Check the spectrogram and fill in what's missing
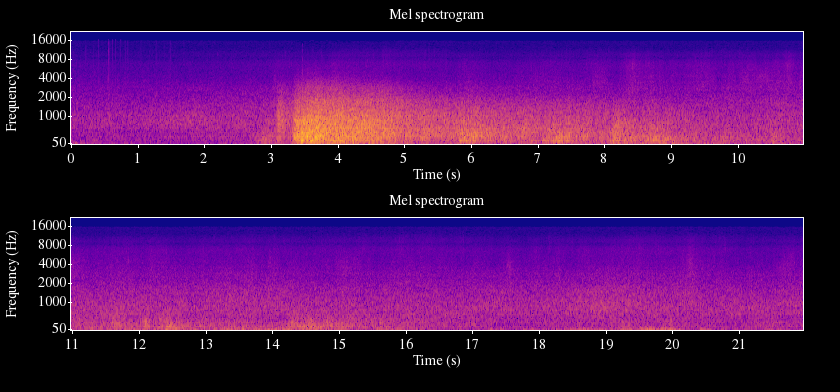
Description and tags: A single thunder clap and rain which is clean with slight distortion just over peak level. - Recorded with a high quality mic direct to computer.
rain, storm, weather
